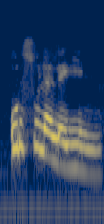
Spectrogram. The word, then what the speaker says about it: Úrsula Le Guin: Úrsula Le Guin, Ahí está. se escribe Úrsula, Le y sí, Guin con Guin. así como suena, digamos.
